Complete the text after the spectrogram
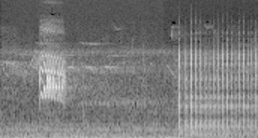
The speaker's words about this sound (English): It's morning on the bayou. Cypress trees draped with Spanish moss rise from still, dark water. A red-bellied woodpecker calls and then drums on an ancient snag.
